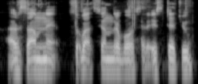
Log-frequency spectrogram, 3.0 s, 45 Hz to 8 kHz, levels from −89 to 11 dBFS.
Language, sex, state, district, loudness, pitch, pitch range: Bengali, male, West Bengal, Malda, -17 LUFS, 110 Hz, 105-110 Hz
